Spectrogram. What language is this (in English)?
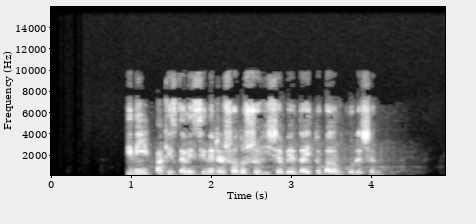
Bangla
